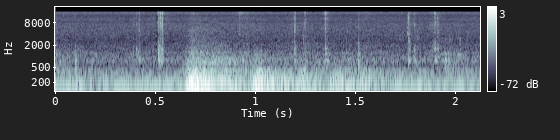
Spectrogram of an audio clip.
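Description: Scattered light clicks of a computer mouse and keyboard, with a couple of soft low thumps a little before the middle, over a low steady hum.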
